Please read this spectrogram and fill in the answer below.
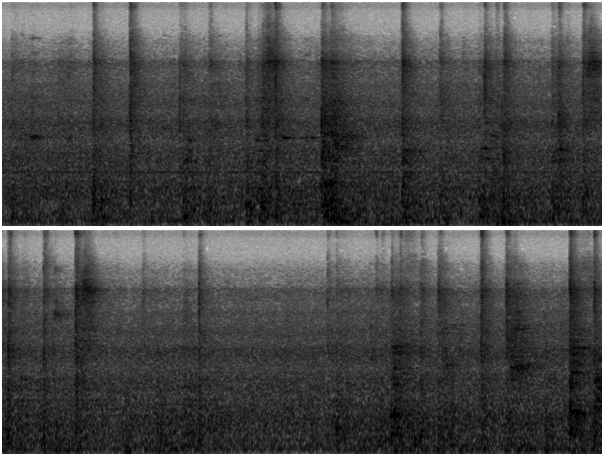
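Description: Boxing gym training noise: gloved punches thudding on heavy punching bags and padded targets at irregular moments, over a steady din of shuffling feet and general gym activity.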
